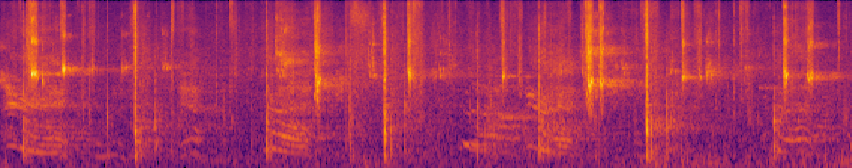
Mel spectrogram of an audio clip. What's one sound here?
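A tennis racket strikes a ball.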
